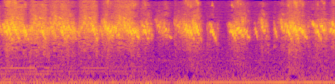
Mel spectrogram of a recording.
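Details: Nestling sparrows calling, sound meant to draw birds to glue traps: shrill, busy twittering of high chirps in uneven runs, loud and continuous, over a steady low hum.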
